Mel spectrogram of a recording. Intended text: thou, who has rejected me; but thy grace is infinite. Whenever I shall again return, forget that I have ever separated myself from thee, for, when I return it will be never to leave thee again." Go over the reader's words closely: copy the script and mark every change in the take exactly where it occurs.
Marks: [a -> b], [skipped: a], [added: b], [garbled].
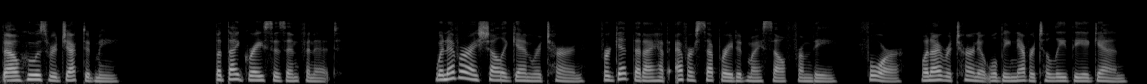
thou, who [has -> hast] rejected me; but thy grace is infinite. Whenever I shall again return, forget that I have ever separated myself from thee, for, when I return it will be never to leave thee again."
